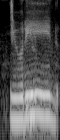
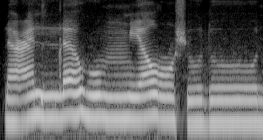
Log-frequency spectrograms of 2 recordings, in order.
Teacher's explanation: Kalau berhenti tu kena nyatakan ra dan ra tu tebal.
